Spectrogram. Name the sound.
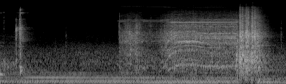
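power tool tightening wheel lug nuts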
